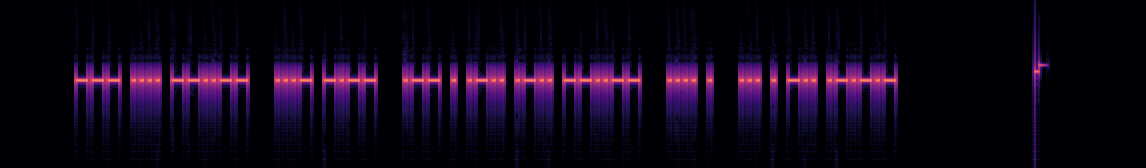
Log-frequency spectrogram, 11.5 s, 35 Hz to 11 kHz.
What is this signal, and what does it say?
Morse code, heard as a keyed tone, about 30 wpm, 700 Hz. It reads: OH, VY WELL, HE SED.
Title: Sentences from Top 500 Words and Abbreviations 30wpm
